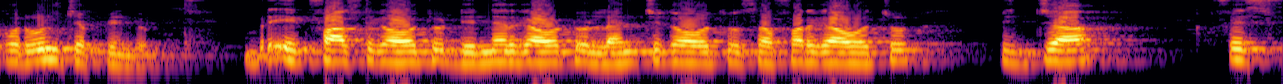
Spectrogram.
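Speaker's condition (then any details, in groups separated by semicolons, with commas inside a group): No condition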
